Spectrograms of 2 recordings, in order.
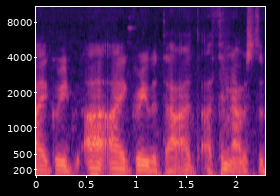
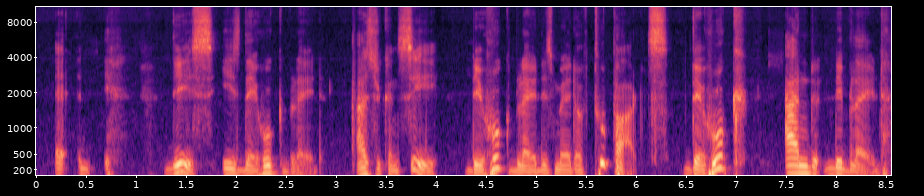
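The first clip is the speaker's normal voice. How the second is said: put-on thick, heavy Italian accent laid on strongly; 11 dB louder than usual. Speaker mimicking Ezio for a friend, Ezio's thick Italian accent. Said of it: "in his thick Italian accent".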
